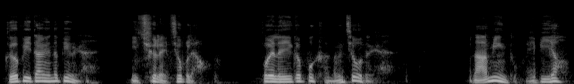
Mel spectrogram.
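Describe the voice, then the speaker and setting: A calm, tough soldier husband. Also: male voice, medium pitch, quick pace, slightly rough. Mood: steady. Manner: calm, clipped and assured.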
